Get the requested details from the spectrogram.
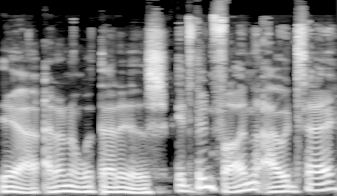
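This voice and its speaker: A man talks at a fairly quick pace. The recording is very clean with a silent background. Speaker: political researcher. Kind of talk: casual roundtable chat.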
